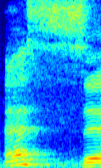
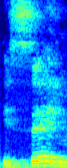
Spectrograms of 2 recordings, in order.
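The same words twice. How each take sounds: First: السائل with a very long held aa before the hamza; long madd. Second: Said in the usual way. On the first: Shown as a demonstration. Teacher shows connected madd, long held vowel. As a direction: stretch the aa in السائل, then finish short. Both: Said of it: "مديت أربع وخمس حركات".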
